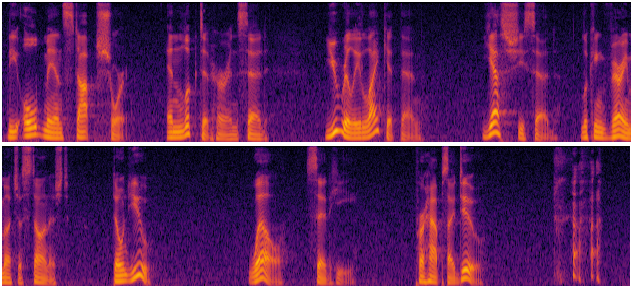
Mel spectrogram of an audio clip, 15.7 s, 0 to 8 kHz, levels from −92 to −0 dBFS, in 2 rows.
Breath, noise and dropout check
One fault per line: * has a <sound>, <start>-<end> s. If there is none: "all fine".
* has a laugh, 14.7-15.4 s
